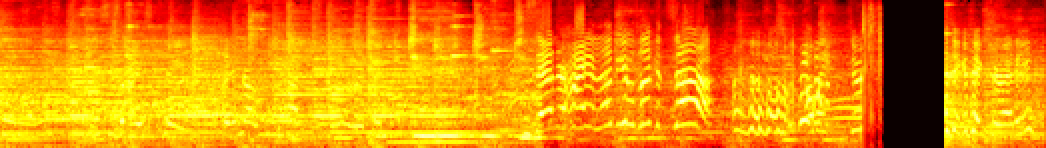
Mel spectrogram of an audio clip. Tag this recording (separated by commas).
Music, Speech, Singing, inside a large room or hall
